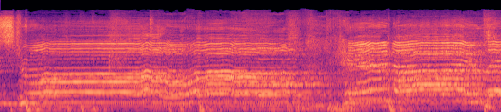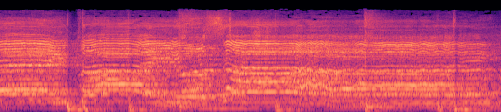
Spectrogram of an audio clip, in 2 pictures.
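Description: Mixed-voice a cappella group singing held chords in close harmony, the chords shifting every couple of seconds.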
